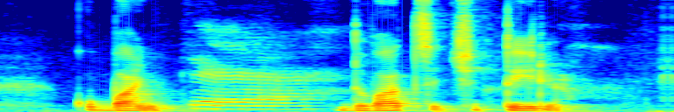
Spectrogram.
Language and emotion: Russian, neutral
